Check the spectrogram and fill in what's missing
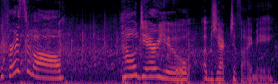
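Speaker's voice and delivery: mock weepy, offended, crying, very slow, drawn out. Retelling a woman's reply after a man yelled at her, imitating a woman crying. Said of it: "and she starts crying".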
